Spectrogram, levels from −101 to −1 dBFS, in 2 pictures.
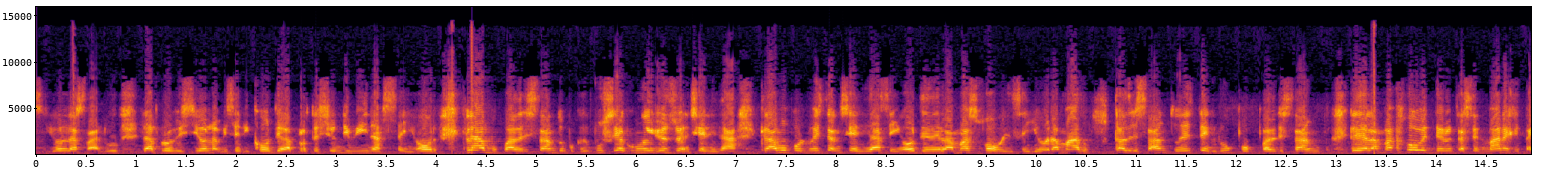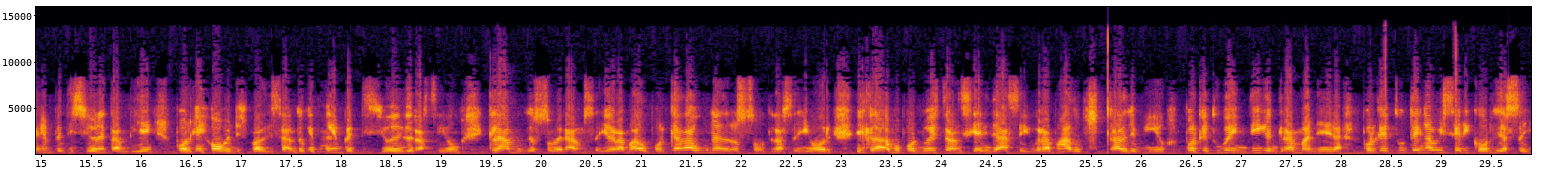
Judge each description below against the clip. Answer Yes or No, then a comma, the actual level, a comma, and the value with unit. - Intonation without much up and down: Yes, narrow, 2.3 semitones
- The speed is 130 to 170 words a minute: No, fast, 190 wpm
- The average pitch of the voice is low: No, high, 205 Hz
